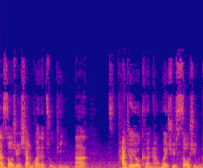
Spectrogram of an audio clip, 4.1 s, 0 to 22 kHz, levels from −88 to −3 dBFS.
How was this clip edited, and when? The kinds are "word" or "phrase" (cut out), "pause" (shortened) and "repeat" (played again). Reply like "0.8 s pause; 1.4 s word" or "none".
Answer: 2.3 s pause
